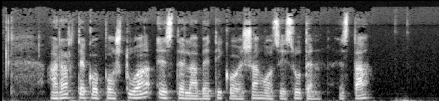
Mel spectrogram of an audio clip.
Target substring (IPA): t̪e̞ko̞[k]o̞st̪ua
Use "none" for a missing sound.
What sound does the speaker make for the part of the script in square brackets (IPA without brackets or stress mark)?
p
